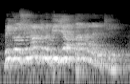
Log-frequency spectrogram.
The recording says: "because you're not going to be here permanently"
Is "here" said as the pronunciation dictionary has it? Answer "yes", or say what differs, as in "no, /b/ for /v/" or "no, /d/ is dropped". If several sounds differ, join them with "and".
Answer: no, /l/ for /ɹ/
